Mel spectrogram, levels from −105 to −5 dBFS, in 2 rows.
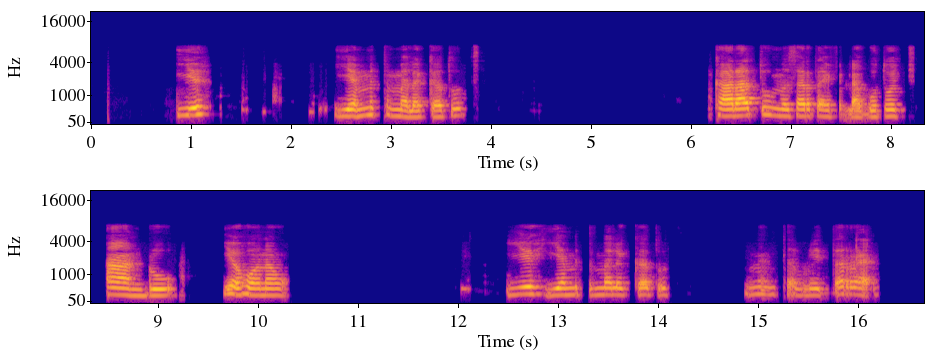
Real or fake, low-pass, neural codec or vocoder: real; 7.2 kHz; none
